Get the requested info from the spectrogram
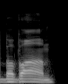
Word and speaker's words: Bob-omb: That's the way to pronounce it. Bob-omb.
